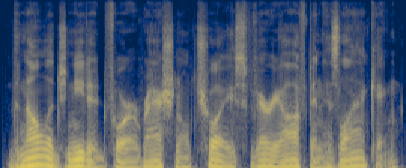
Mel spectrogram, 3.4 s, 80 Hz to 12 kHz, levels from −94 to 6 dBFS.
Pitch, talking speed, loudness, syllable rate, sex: 90 Hz, 195 wpm, -17 LUFS, 6.2 syllables/s, male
